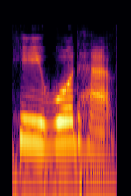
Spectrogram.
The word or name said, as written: he would have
